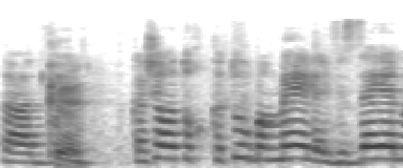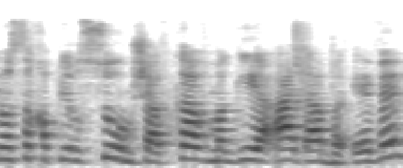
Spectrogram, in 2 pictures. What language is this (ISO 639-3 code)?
heb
